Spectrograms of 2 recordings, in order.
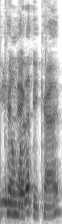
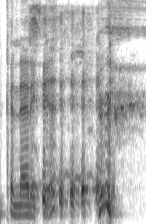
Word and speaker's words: Connecticut: however you want connect the cut I say connect the cut but we we online and I want everybody to hear the correct pronunciation Connecticut right Connecticut yes uh I did go back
